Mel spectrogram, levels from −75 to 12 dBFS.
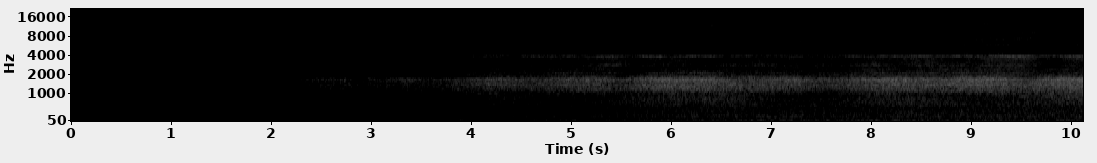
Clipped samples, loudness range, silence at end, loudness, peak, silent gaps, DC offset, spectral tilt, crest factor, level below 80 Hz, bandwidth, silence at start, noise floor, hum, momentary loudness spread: under 0.1%; 16 LU; 0 s; -49 LUFS; -34 dBFS; none; under 0.1%; -0.5 dB/octave; 18 dB; -78 dBFS; 16.5 kHz; 2.3 s; under -90 dBFS; none; 20 LU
